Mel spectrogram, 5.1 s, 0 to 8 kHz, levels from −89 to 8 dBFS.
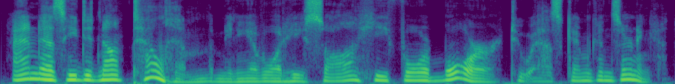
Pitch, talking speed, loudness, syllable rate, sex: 135 Hz, 235 wpm, -17 LUFS, 5.5 syllables/s, male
